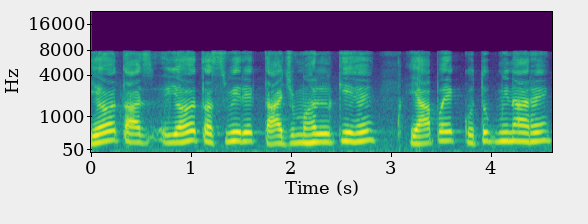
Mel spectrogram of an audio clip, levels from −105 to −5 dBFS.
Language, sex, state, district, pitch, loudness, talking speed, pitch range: Hindi, male, Chhattisgarh, Korba, 220 Hz, -12 LUFS, 170 wpm, 195-230 Hz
